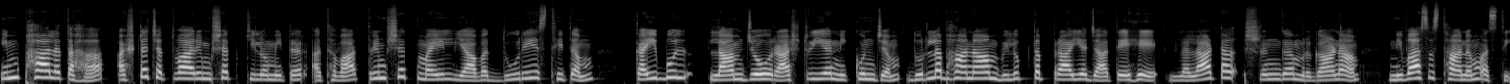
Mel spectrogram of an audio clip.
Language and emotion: Sanskrit, neutral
